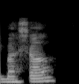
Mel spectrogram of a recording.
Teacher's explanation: dalam bahasa Kedayan, bunyi R digugurkan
